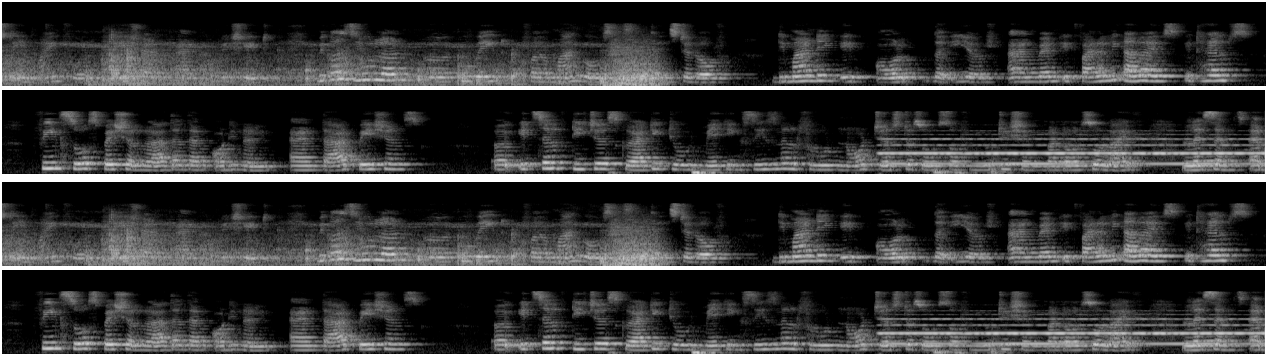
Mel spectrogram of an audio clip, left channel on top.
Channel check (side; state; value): both; identical; correlation 1.00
